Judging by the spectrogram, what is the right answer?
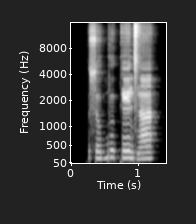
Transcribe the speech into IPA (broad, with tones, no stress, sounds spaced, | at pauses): s u˨˩ b u˥˧ k ẽ˦ d͡z ã˨˦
